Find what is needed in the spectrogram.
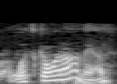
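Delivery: usual speaking voice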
